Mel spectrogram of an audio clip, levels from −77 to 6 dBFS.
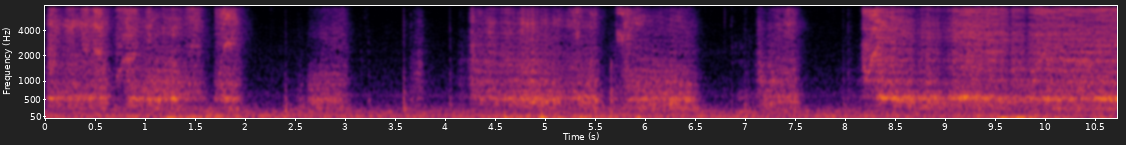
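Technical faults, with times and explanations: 5.64–10.73 s: resampler restarted on every block. Each 20 ms block was converted from 48 to 16 kHz separately, leaving edge errors heard as a 50 Hz buzz. Unlike hum, it stops in silence.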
